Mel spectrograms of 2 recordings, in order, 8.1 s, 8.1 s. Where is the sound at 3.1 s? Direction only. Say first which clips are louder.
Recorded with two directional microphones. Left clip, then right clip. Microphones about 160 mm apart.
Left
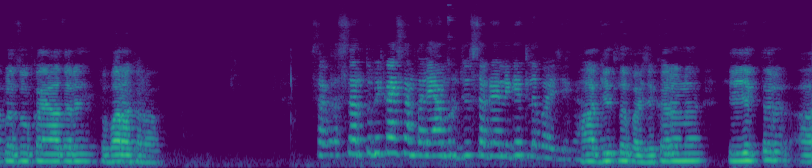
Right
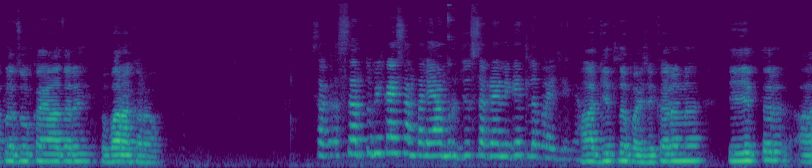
Right 1 dB; 20° right (ahead or behind).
